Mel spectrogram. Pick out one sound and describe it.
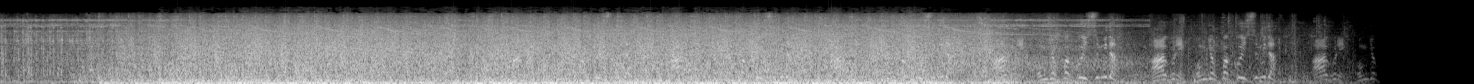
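Rockets explode in a long, deep rumbling din.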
